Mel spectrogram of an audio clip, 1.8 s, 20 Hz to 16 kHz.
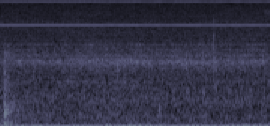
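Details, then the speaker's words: Reference AMD R9 290X graphics card at 94-95°C under benchmark load, throttled from 1 GHz to 980 MHz, in an open PC: loud, steady rushing whoosh with a thin high whistle as the blower fan spins hard. "donc vous pouvez constater le bruit énorme de la carte donc sur l'écran vous allez voir on est 94 95 degrés"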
